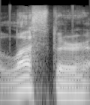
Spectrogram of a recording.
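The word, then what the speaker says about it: Leicester: um the team uh Lester actually is how they pronounce it in England oh yeah yeah um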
